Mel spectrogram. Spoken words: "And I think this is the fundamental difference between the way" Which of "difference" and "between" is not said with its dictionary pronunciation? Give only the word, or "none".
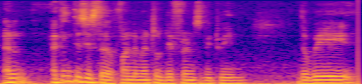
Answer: none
